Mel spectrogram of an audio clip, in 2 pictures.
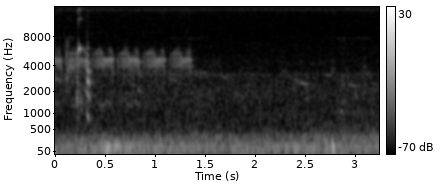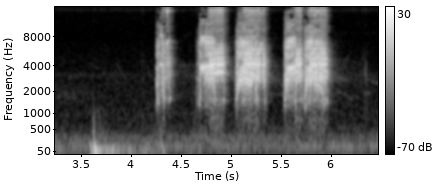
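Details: Black francolin call used to lure francolins: after a faint thump and quiet, a burst of four rasping, grating notes in about two seconds.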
